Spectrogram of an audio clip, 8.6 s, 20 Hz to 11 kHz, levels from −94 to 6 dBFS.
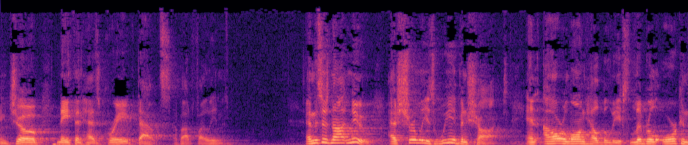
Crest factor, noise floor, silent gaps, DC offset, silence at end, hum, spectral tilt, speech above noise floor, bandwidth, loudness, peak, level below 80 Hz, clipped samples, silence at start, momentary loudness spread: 16 dB; -52 dBFS; none; under 0.1%; 0 s; none; -6 dB/octave; 35 dB; 10.5 kHz; -17 LUFS; 0 dBFS; -50 dBFS; under 0.1%; 0 s; 13 LU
